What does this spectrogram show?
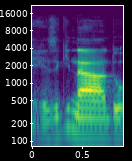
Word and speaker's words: resignado: um então pode ser resignado ou resignada E você tá percebendo a minha pronúncia aí eu falo resignado algumas pessoas em outros países vão dizer resignado especialmente os portugueses né mas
